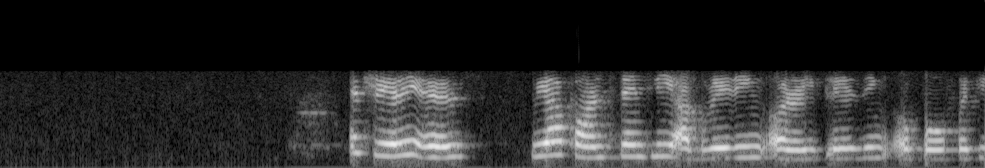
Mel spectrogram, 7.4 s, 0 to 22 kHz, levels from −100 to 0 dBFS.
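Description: Speech carries AMR narrowband mobile codec damage throughout: band held to 250 Hz–3.5 kHz, plus a buzzy, synthetic texture that plain filtering wouldn't add, fitting a low 7.4 kbps mode.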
